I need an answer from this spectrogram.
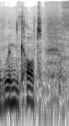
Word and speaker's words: Wilmcote: in the village of wilmcot that's with an N but it's spelled with an M very confusing I know wouldn't caught it looks like it's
